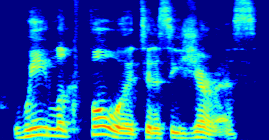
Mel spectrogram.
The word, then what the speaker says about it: caesura: Like Is we're it about to pronounced do like right that now. though? Caesura, Caesura. Caesura. So yeah, you said Caesura. Caesura, Yes. with like a Z, like Caesura. like Caesura. Zura.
